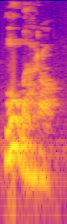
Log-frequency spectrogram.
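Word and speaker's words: Moebarok: Misalnya nama Bapak Mubarok belakangnya, dulu tulisannya Moe Barok, tapi bacanya Mubarok.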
